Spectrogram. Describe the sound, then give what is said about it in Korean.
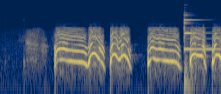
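A person's voice imitates a dog barking: a quick series of about six loud, drawn-out yelping barks, some bending down in pitch, with no other sounds. “그 성대미사 여러 가지를 했었는데 우선 계속 개짖는 소리.”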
